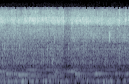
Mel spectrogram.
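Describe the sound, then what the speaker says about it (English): Steady hissing sizzle of bacon frying in a pan, continuous and close, with faint crackles throughout. "So we're frying up bacon."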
